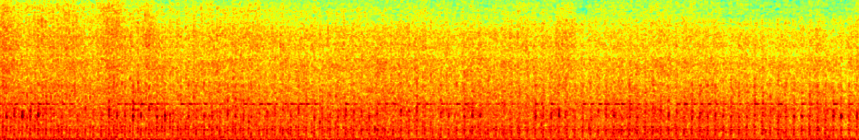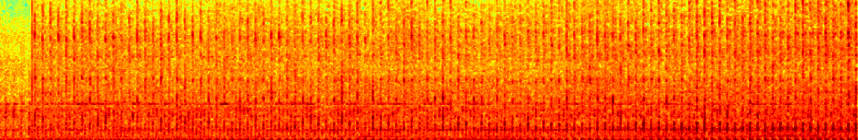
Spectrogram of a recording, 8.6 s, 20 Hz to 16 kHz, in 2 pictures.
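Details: 21-inch Husky push mower (11A-B2M7031), Powermore OHV engine, fresh oil, started first pull: steady, even drone under mulching load, no misses, knocks or surging; runs healthy.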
